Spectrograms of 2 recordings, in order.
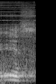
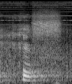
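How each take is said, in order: First: The word begins with a vowel, no H. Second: The word begins with an audible H sound. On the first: "in French and Portuguese, you say is" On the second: "In English, say HIS"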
